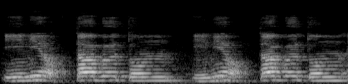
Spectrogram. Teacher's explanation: बा हुर्फ़े क़लक़ला में से है तो बा की आवाज़ लौटते हुई आएगी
